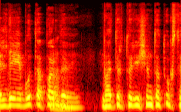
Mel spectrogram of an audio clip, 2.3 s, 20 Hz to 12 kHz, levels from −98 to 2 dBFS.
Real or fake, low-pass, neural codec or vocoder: real; 10.8 kHz; none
